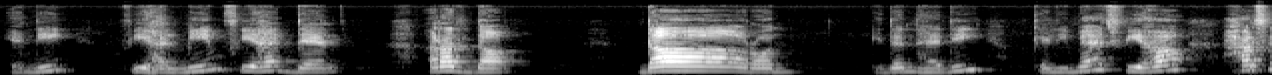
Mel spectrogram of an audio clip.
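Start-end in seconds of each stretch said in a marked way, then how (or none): 2.7-3.2 رد said loudly and carefully; loud teacher's model reading of رد; clear model word. Shown as a demonstration. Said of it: "مثلًا كما كلمة". 4.0-4.9 دار said much louder, carefully drawn out; loud, drawn-out teacher's model reading of دار; clear model word. Shown as a demonstration. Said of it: "مثلًا كما كلمة".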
